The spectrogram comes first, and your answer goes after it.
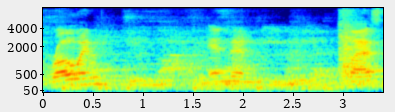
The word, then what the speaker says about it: Rowan: The guy that works for Alex Jones, whose name, first name would rhyme with how you would row a boat, Rowan, and then last name is Schroyer.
